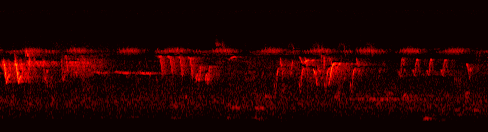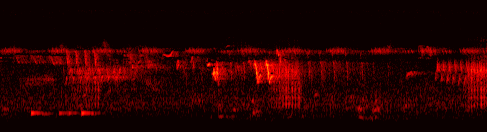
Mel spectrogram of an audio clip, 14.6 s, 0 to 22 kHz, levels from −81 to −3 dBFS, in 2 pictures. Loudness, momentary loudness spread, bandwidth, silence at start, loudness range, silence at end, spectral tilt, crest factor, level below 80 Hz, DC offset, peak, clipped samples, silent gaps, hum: -47 LUFS; 14 LU; 16.5 kHz; 0 s; 8 LU; 0 s; 5.5 dB/octave; 24 dB; under -90 dBFS; under 0.1%; -24 dBFS; under 0.1%; none; none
